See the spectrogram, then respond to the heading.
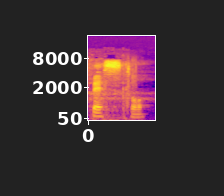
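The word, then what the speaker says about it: besto: you'll see C EST bestto now animal sounds like beast in English so that's how I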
